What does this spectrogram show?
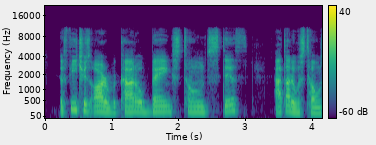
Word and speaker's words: Tone Stith: The features are Ricardo Banks, Tone Stith. I thought it was Tone Smith, but it's Tone Stith. It sounded like I said it with a lips, but it's not. It's Tone Stith, not Tone Smith.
